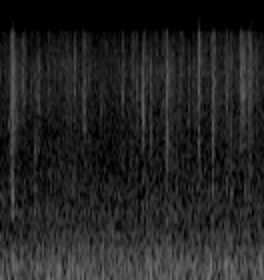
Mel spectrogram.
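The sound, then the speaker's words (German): A quiet, steady campfire crackle as marshmallows are warmed over it: irregular sharp pops and snaps scattered over a soft hissing bed of burning, with no voices. “Oh, das hat geknistert.”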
